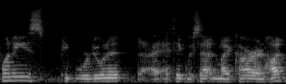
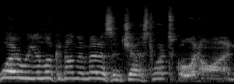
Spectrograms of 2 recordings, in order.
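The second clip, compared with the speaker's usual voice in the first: very high, agitated, upset biker voice; 12 semitones higher than usual. Retelling how an upset brother reacted to the find: [name]'s biker voice. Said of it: "in his biker [name] voice".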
